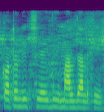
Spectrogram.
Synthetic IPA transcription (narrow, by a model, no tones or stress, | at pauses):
kɔʈolit͡ʃʰiojlimald͡ʒalke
